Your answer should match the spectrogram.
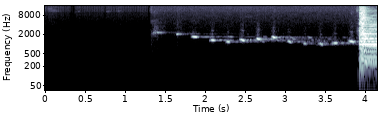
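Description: Near silence, then from about a second in a run of short whistled notes stepping down in pitch, the opening of a background music track.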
